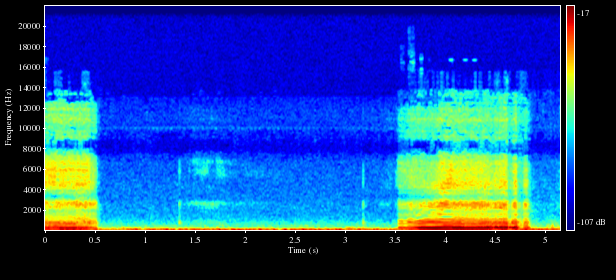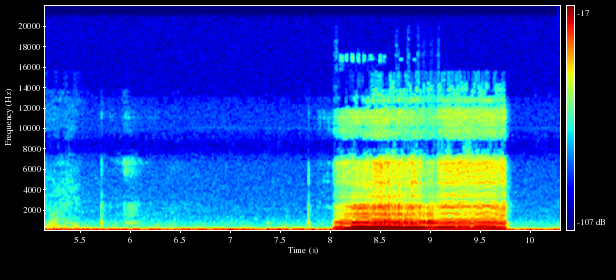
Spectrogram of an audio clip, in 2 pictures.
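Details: Pet cat named An, long known as a loud snorer, asleep and snoring: three harsh broadband snore bursts, each lasting a second or more, with wavering tonal bands, separated by quiet breathing gaps.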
